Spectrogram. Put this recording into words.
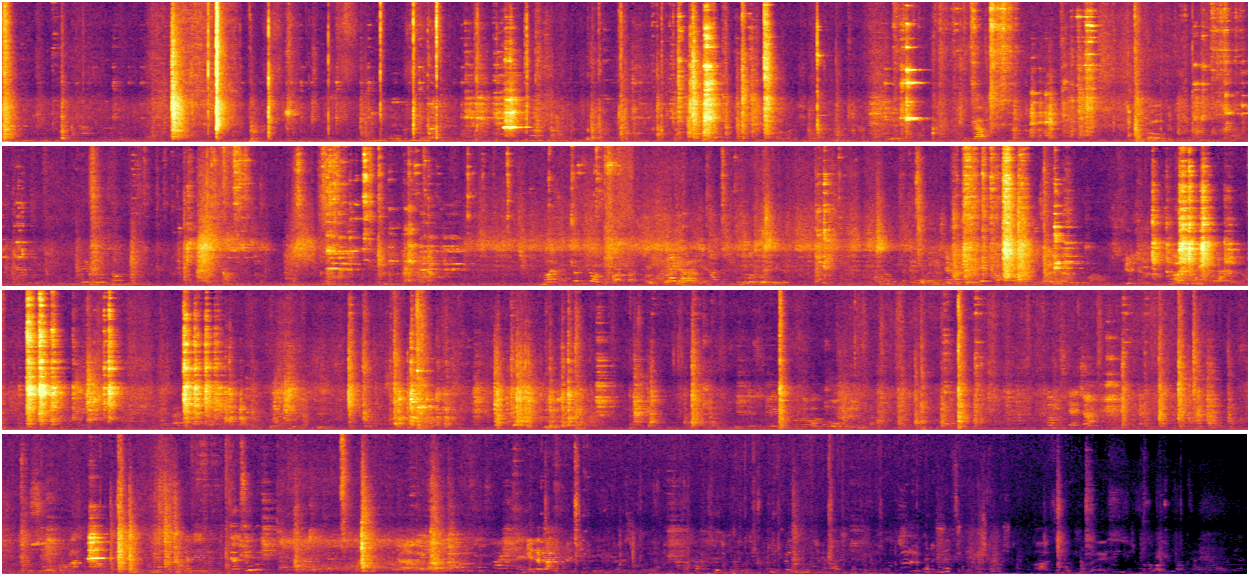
a tourist restaurant outdoor and indoar at the biggest european earh damm, soundmap nrw - social ambiences and topographic field recordings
